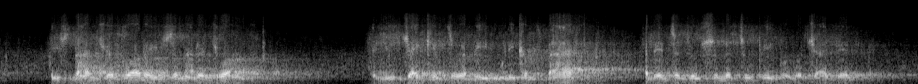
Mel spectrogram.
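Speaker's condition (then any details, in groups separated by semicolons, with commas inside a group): Laryngectomy; needs thumb to talk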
